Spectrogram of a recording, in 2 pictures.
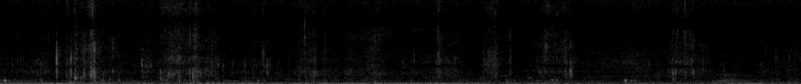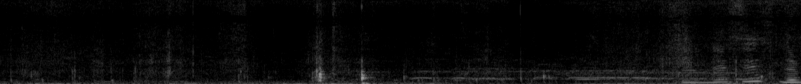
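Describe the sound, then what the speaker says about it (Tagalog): Chickens cluck and scratch around at feeding time in a rural province yard. Footsteps shuffle nearby, a few sharp clucks stand out near the end, and people talk softly in the background. "We're going to feed the chickens and the dogs."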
